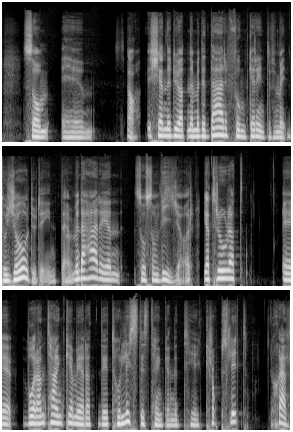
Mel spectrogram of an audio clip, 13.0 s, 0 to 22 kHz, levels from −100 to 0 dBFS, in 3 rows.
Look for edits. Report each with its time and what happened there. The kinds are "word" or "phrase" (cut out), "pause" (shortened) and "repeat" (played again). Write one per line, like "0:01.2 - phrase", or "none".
0:02.1 - phrase
0:07.3 - pause
0:08.9 - pause
0:10.1 - word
